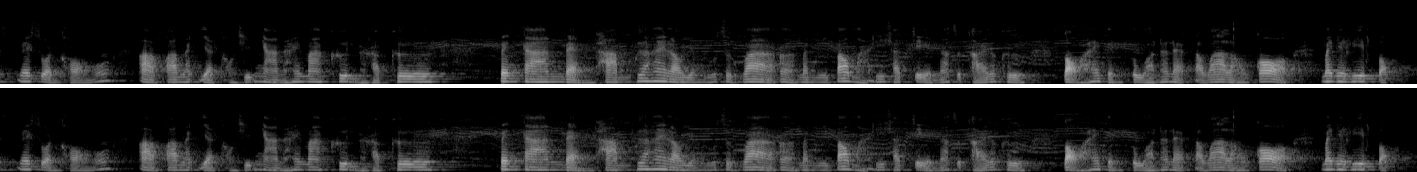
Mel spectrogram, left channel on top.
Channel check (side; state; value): both; normal; correlation 0.91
